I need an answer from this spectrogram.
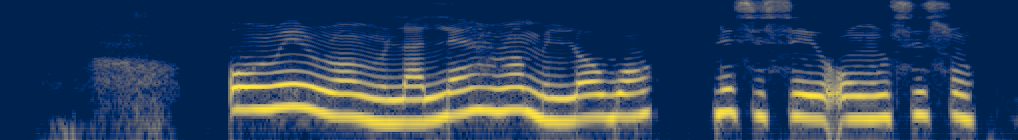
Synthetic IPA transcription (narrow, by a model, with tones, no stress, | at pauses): o˧ɾ̃ĩ˦ɾ̃ɔ̃˨˧ɾ̃ũ˨la˨lɛ˦ɾ̃ã˦˨mĩ˨lɔ˨˦wɔ˦ | nĩ˦si˧se˧o˧ũ˧si˦sũ˦˨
